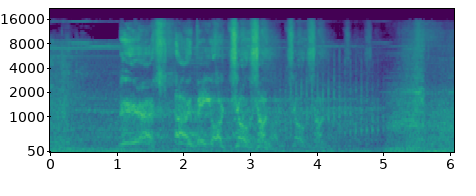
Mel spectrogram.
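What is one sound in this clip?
A second man answers in a rough, growling voice.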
